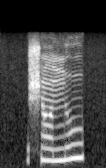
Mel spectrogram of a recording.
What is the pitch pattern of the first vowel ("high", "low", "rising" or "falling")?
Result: low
